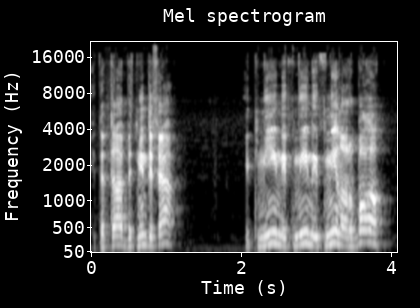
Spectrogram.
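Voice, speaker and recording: A young man with an Egyptian Arabic accent giving excitable live commentary over football gameplay, breaking into rapid repeated cries. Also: high-pitched, very noisy. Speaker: gaming YouTuber.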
